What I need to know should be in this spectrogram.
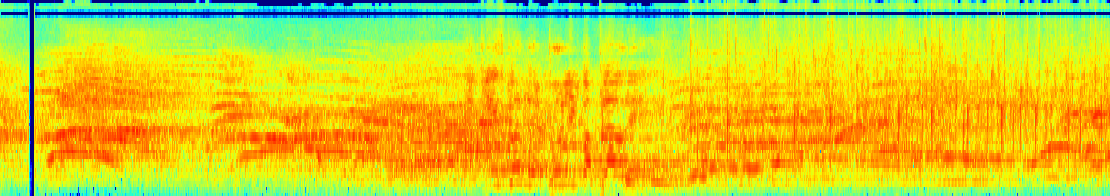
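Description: A crowd of onlookers chatters and calls out in a large echoing hall.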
